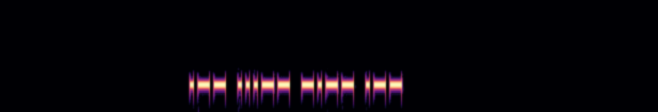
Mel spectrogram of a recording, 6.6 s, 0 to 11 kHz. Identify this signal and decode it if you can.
Morse code, heard as a keyed tone, about 32 wpm, 700 Hz. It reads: W3YW
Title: USA Call Signs - 4 Characters - Repeated 3x - 30wpm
